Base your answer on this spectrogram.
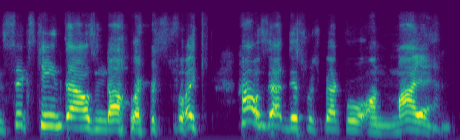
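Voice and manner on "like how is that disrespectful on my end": ordinary talk, nothing marked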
